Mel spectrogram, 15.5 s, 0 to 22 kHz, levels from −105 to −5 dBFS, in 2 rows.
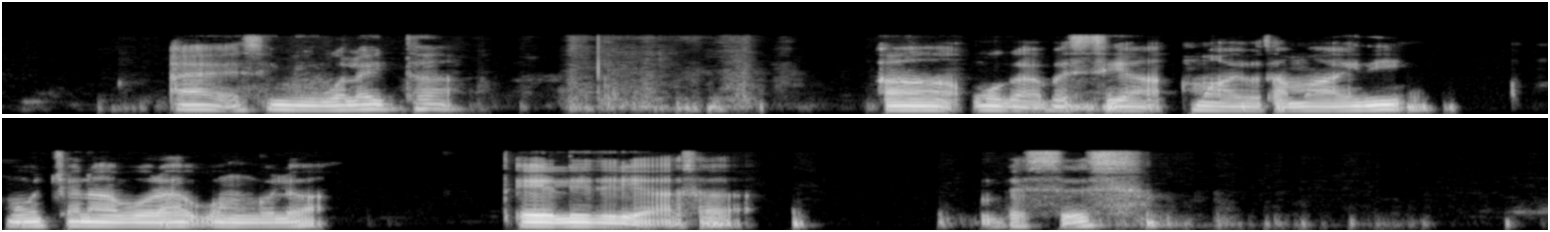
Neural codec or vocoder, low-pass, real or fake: none; 7.2 kHz; real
